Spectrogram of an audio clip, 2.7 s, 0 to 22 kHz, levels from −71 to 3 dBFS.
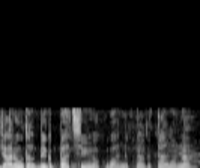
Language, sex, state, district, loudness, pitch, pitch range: Garo, male, Meghalaya, South Garo Hills, -19 LUFS, 115 Hz, 105-135 Hz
